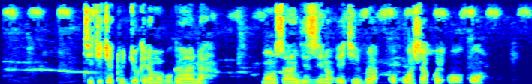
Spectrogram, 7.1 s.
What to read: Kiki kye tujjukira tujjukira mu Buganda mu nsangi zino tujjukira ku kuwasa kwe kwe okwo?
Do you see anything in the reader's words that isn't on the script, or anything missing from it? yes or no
yes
